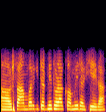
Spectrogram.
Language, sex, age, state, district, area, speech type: Hindi, female, 18-30, Uttar Pradesh, Ghazipur, rural, conversation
